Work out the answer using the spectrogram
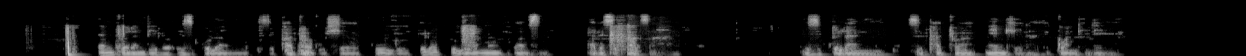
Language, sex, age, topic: North Ndebele, male, 25-35, health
